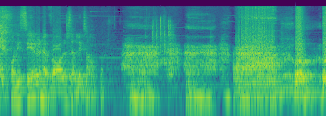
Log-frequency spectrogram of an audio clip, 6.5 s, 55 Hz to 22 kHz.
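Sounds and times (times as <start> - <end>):
speech: 0.2 - 3.2
dog snarling and growling: 2.4 - 6.5.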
